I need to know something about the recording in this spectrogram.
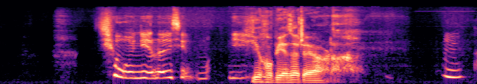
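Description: A young man speaks firmly, close by.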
